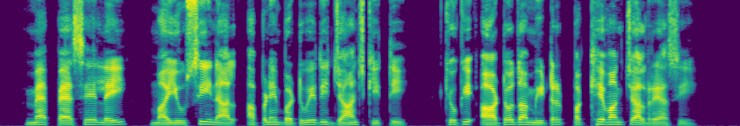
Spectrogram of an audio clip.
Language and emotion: Punjabi, sad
